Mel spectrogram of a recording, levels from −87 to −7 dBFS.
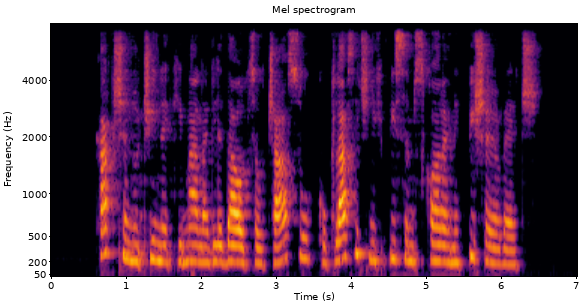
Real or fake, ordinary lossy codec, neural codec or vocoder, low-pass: real; none; none; 7.2 kHz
